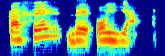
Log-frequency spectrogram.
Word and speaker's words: café de olla: How do you pronounce it? Café de olla.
